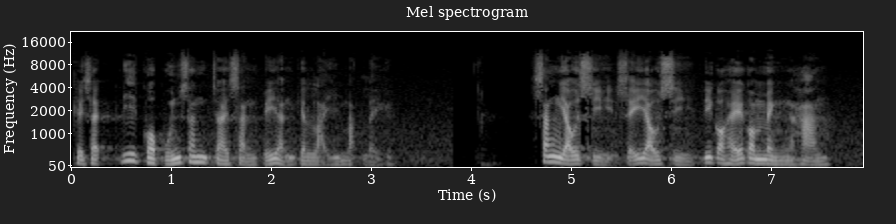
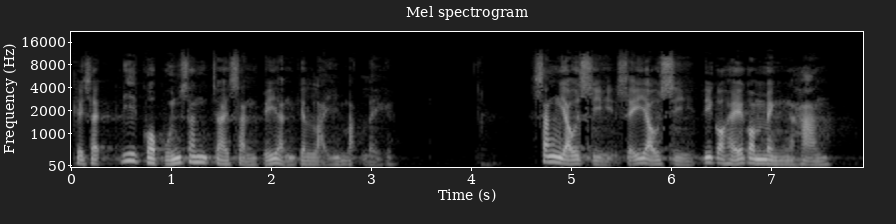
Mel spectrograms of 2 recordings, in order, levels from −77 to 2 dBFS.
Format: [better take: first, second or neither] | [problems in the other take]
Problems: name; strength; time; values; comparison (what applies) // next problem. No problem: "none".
second | hiss; faint; from 1.5 to 4 s and from 5.5 s on; 25 dB below the speech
